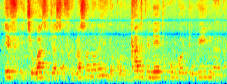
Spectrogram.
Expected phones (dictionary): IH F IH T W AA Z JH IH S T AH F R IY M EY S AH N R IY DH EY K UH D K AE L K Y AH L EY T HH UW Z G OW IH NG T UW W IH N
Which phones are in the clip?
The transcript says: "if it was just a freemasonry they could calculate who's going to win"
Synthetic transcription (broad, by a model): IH F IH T W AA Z JH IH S AH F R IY M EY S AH N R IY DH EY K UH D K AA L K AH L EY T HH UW G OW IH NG T UW W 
